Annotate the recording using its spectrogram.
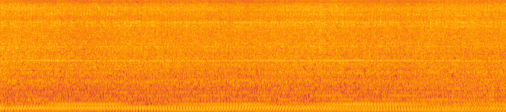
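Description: A lawn mower engine drones steadily.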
